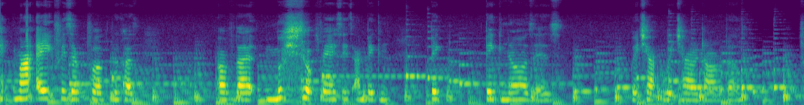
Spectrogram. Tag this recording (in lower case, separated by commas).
music, speech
